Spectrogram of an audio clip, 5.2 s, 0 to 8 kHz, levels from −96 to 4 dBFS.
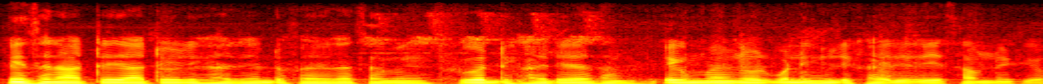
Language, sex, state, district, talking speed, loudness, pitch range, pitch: Hindi, male, Madhya Pradesh, Katni, 345 wpm, -19 LUFS, 100-110 Hz, 105 Hz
